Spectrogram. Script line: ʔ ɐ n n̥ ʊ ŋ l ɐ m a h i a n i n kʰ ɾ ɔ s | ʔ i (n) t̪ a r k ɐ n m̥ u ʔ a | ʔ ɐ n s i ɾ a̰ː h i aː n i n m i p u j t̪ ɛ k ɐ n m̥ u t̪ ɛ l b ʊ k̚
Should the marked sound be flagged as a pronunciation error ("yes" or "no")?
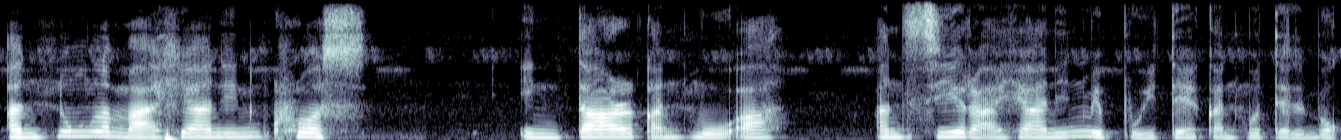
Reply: no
